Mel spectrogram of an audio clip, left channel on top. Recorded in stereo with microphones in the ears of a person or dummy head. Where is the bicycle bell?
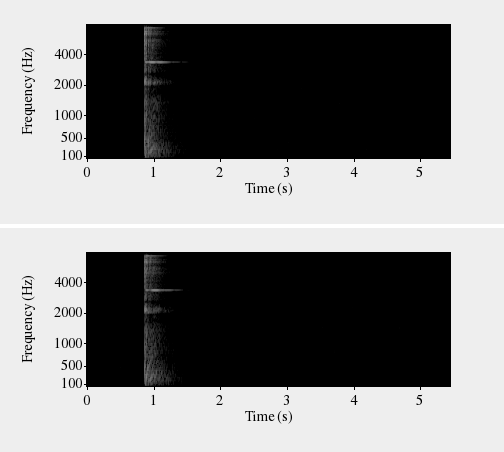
20° left (ahead or behind), 3.5 m.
